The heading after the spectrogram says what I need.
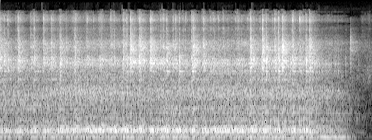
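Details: Fully built Yamaha Banshee two-stroke, which previously idled sky high, after adjusting the carb slides: steady, settled burble at a low, even idle until shut off; idle now normal, not racing.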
